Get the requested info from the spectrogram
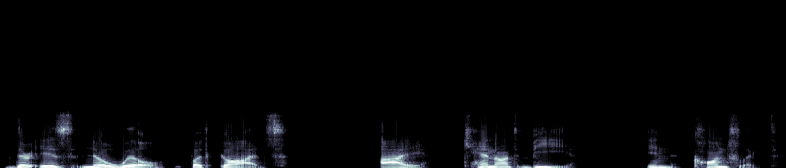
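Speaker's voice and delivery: very slow, each word drawn out; slow it right down, word by word. Shown as a demonstration. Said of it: "Slower this time".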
